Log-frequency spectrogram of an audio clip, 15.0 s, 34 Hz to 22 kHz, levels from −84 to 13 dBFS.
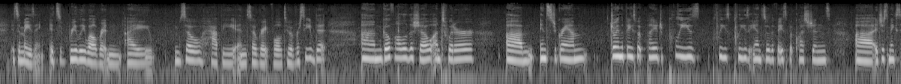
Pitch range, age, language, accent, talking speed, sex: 195-255 Hz, 20-39, English, American, 160 wpm, female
